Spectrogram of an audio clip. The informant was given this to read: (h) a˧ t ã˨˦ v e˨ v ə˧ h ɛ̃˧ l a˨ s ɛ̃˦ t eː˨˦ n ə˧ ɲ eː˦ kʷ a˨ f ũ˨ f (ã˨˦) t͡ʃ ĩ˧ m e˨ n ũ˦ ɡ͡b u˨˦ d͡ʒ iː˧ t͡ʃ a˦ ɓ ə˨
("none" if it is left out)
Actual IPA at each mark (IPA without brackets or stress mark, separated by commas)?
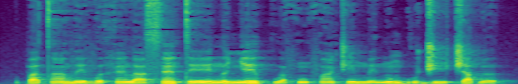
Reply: p, ã˨˦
